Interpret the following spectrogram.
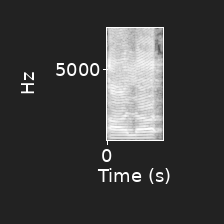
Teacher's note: یہاں پر 5 الف کے برابر آلاء کو کھینچیں گے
